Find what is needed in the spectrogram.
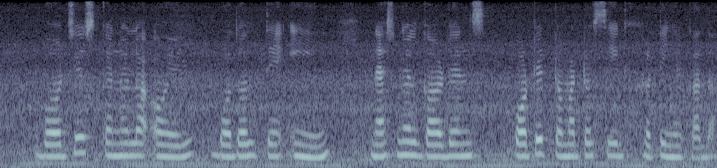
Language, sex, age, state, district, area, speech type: Santali, female, 30-45, West Bengal, Birbhum, rural, read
